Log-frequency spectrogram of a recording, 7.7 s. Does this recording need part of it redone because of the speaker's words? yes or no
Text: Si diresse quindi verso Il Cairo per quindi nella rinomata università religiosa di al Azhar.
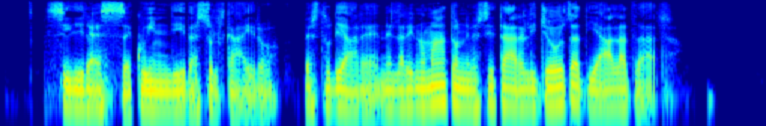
yes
